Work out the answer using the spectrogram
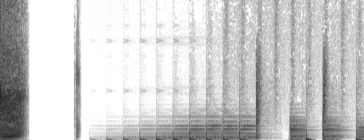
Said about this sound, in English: Hey Alexa, play fart sound.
